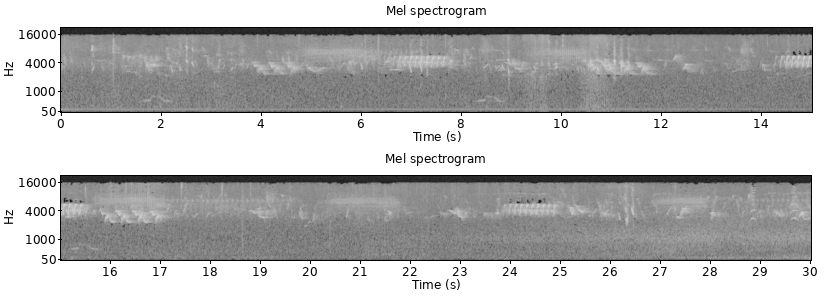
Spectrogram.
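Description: Songbirds singing and chirping. A rapid, evenly pulsed high trill about a second long repeats three times, roughly every eight seconds, between shorter chirping phrases. A low steady hum sits underneath for the first half and stops.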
